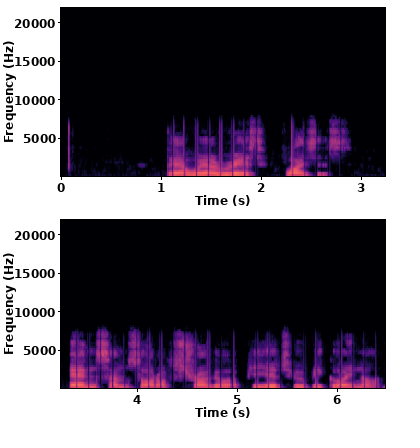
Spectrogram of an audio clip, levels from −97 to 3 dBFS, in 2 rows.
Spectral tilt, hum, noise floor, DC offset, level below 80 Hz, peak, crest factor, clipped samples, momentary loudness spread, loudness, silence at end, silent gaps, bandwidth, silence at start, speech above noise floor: -5 dB/octave; none; -86 dBFS; under 0.1%; -72 dBFS; -18 dBFS; 20 dB; under 0.1%; 11 LU; -38 LUFS; 0.1 s; none; 8 kHz; 1.05 s; 48 dB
